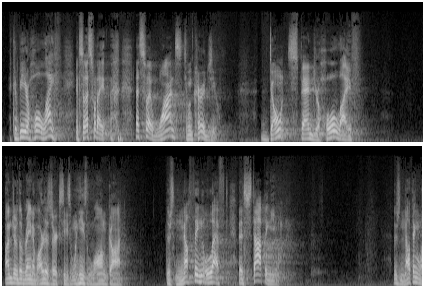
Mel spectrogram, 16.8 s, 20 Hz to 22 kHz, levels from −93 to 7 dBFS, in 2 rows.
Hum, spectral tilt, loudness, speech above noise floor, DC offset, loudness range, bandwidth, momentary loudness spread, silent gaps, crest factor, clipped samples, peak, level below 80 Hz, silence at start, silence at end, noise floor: none; -4.5 dB/octave; -21 LUFS; 43 dB; under 0.1%; 2 LU; 16.5 kHz; 11 LU; none; 20 dB; under 0.1%; -2 dBFS; -48 dBFS; 0.15 s; 0 s; -64 dBFS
